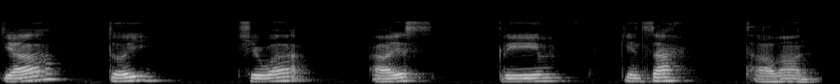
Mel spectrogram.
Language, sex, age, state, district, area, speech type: Kashmiri, male, 18-30, Jammu and Kashmir, Kulgam, rural, read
